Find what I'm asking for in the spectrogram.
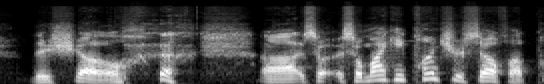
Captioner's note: laughs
